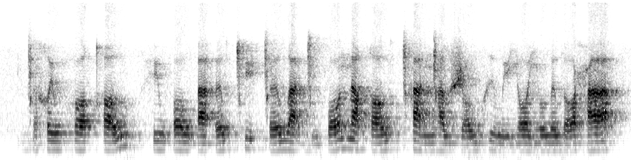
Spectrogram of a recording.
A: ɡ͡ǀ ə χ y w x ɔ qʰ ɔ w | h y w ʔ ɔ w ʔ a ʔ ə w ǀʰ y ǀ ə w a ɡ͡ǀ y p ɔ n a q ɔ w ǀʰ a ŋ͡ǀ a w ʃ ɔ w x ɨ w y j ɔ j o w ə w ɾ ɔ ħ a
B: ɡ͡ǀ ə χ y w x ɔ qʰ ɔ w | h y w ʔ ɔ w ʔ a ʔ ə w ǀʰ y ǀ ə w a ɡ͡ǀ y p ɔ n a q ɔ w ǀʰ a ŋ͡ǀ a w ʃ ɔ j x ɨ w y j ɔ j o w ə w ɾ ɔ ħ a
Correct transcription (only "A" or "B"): A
